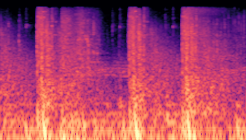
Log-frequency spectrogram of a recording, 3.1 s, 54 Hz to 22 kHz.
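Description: Weapon fire in Destiny 2 aimed at a Phalanx enemy, with three loud, heavy shots spaced about a second apart, each a sharp boom with a short rumbling tail over faint game ambience.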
